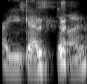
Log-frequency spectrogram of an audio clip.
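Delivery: mock dry, flat, expressionless deadpan delivery. Retelling looking into the camera during a long take, retelling a deadpan line. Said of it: "I just like literally deadpan into the camera and be like".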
